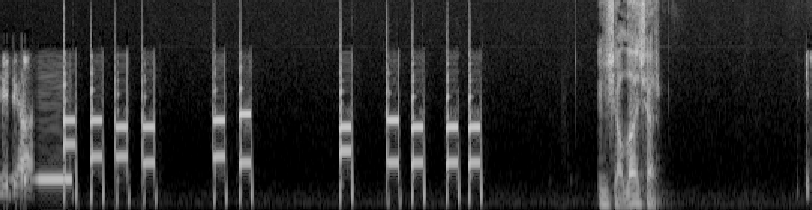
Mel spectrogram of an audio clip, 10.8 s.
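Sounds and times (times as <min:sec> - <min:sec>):
speech: 0:00.0 - 0:00.7, 0:08.1 - 0:08.9
telephone number dialed on a keypad with dual-tone beeps: 0:02.8 - 0:03.4, 0:04.5 - 0:06.5.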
